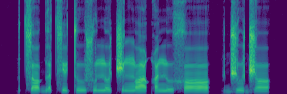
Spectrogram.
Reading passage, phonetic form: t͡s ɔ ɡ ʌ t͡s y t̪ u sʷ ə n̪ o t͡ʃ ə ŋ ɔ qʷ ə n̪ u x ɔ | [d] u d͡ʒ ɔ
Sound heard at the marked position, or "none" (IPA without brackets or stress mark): d͡ʒ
